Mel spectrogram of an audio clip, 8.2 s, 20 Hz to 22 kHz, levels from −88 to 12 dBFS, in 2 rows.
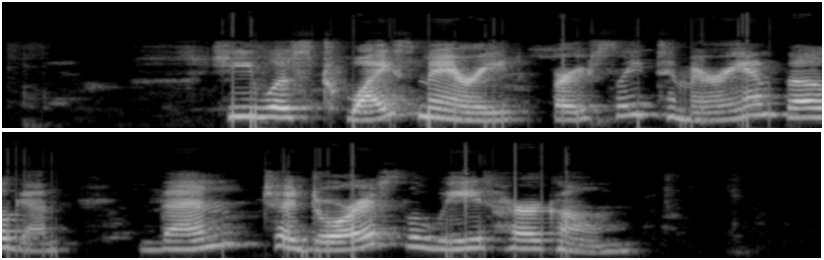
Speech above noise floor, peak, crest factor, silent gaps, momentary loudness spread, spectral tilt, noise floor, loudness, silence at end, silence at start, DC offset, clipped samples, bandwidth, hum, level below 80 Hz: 50 dB; 0 dBFS; 18 dB; none; 12 LU; -2.5 dB/octave; -68 dBFS; -17 LUFS; 0.95 s; 1.05 s; under 0.1%; under 0.1%; 15.5 kHz; none; -60 dBFS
